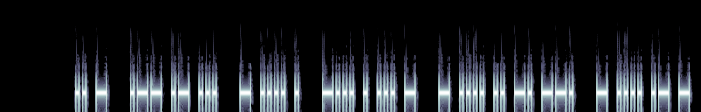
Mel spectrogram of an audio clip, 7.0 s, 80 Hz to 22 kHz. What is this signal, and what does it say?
Morse code, heard as a keyed tone, about 34 wpm, 700 Hz. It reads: IT WAS THE BEST THING THAT
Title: Sentences from Top 400 Words 35wpm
